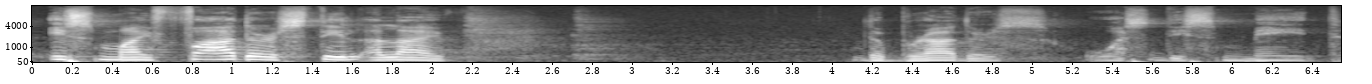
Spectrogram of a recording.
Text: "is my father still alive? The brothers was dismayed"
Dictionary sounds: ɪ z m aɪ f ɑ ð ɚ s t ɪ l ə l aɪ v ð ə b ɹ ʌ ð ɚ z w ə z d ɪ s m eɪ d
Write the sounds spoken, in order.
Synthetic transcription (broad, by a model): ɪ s m aɪ f ɑ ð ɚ s t ɪ l ə l aɪ v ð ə b ɹ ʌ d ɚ s w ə s d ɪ s m eɪ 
